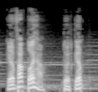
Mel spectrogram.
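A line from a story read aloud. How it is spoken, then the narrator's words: Muttering. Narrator (Vietnamese): Dương Viễn nói lẩm bẩm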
